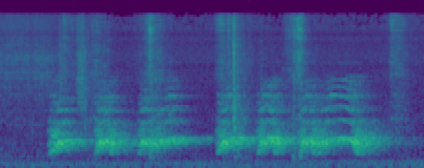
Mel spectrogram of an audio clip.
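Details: Barred owl in the greater Ottawa area in fall: two rhythmic phrases of deep, throaty hoots, each a quick run of about four notes with a slightly drawn-out ending, separated by a short pause, over quiet background.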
